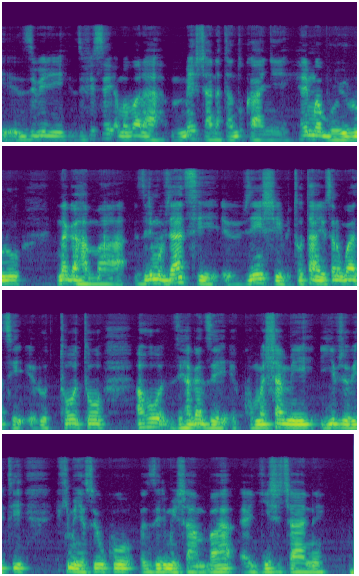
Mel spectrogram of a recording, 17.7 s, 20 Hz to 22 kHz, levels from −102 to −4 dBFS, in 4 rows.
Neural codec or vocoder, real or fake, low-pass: none; real; 10.8 kHz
